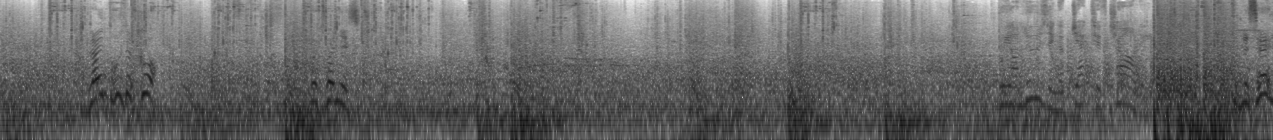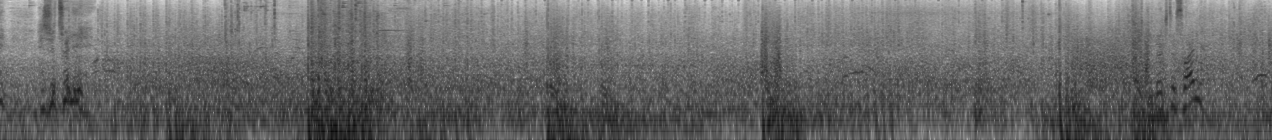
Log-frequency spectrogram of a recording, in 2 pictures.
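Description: Rifle shots crack sharply, one at a time.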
